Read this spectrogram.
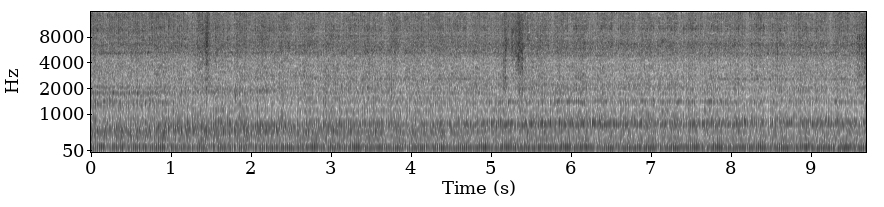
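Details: Yamaha FZ6 engine running with a low, uneven rumble and a faint irregular mechanical note over the exhaust; began after riding about 70 km on two cylinders due to a failed ignition coil connector; cause not yet clear.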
